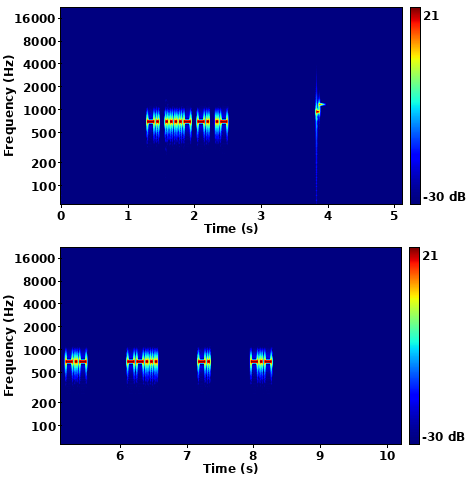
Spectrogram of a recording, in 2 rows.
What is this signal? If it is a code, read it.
Morse code, heard as a keyed tone, about 36 wpm, spaced as for 18 wpm, 700 Hz. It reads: N4NA K7NK
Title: USA Call Signs - 4 Characters - 6x Character Spacing - 35wpm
